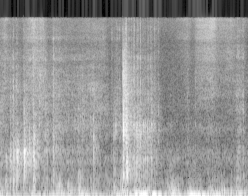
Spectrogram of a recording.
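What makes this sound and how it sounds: A flat hand rubs the glossy paper pages of a large open art book with its fingertips while the other hand lifts and turns a page. Soft papery rubbing and scattered crisp ticks sit over a steady low rumble, with a brighter, louder swish of the turning page about halfway through.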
